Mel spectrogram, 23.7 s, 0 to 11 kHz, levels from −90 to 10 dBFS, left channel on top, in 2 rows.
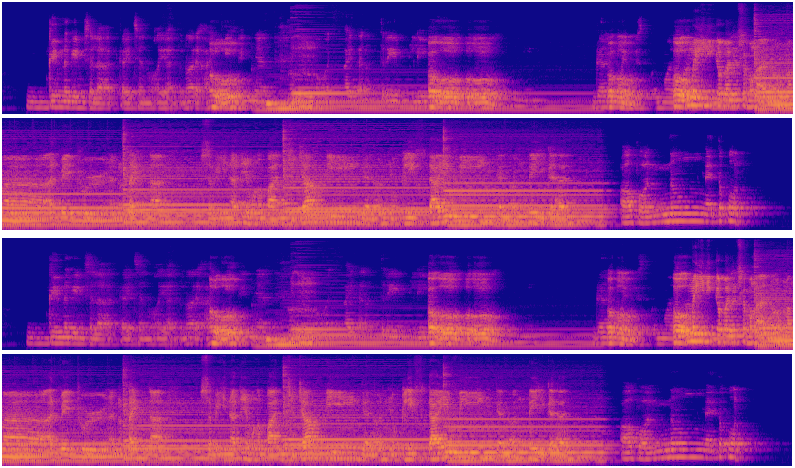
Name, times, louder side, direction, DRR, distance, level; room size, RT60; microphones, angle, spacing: voice 1, 0.4-4.4 4.7-6.7 7.4-8.0 8.9-11.0 20.2-20.3 21.1-22.9, left 2 dB, 65° left, 4 dB, 1.2 m, -33 dB
Strumming Guitar, 2.7-2.8 3.7-9.0, left 1 dB, 40° left, 2.8 m, -32 dB
voice 2, 3.1-3.6 4.3-4.7 6.4-7.4 9.1-9.5 10.1-14.5 14.8-20.4, right 1 dB, 30° right, 0 dB, 1.3 m, -22 dB
sound 1, 11.3-20.9, equal, 15° left, 1.0 m, -24 dB
11.0 x 7.4 x 2.8 m, 0.82 s
head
